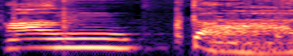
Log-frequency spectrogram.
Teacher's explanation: 지읒은 탈락하고 니은으로 발음한다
